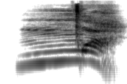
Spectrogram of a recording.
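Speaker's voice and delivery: high smacking mwah; loud kiss sound. A narrator's reading. Little Shock kissing the monster's cheek, loud mwah. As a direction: plant a big smacking kiss.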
